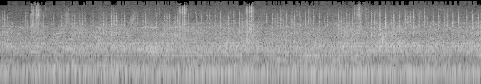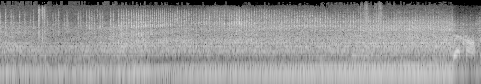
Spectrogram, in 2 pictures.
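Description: WWII Spitfire and Hurricane fighters taxi back in at Duxford, their piston engines idling and rumbling at a steady, fairly loud level, with a deeper engine drone building toward the end under continuous commentary.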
